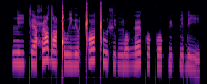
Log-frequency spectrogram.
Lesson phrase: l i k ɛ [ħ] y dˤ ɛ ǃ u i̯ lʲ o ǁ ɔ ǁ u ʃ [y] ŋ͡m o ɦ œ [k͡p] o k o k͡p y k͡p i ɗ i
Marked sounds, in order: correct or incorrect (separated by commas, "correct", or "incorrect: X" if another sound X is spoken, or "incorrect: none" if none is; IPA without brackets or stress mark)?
correct, correct, incorrect: k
